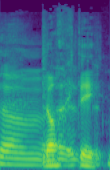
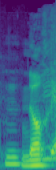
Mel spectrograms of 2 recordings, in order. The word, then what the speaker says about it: Naughtie: Is that how he pronounces it? – I like to think, yes, it's the it's the Scot in me. But I'm sure that... – Naughtie. Naughtie. – Yeah, exactly.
